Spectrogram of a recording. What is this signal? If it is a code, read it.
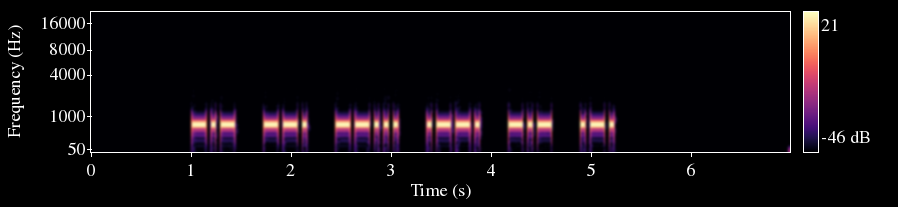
Morse code, heard as a keyed tone, about 25 wpm, spaced as for 18 wpm, 700 Hz. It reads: KG7PKR
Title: USA Call Signs - 6 Characters - 2x Character Spacing - 25wpm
